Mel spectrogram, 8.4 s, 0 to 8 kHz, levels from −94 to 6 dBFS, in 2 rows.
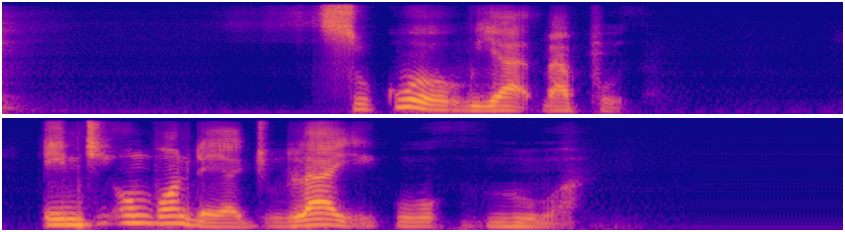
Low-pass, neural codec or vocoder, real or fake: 7.2 kHz; codec, 16 kHz, about 1 kbps, DyCAST, with the encoder's durations; fake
